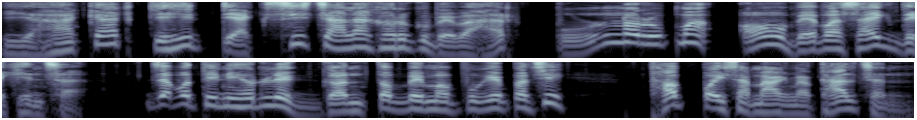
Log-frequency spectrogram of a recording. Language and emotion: Nepali, disgusted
